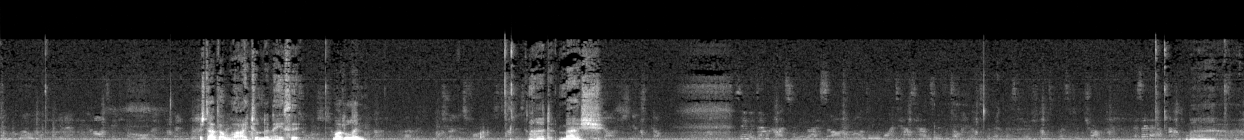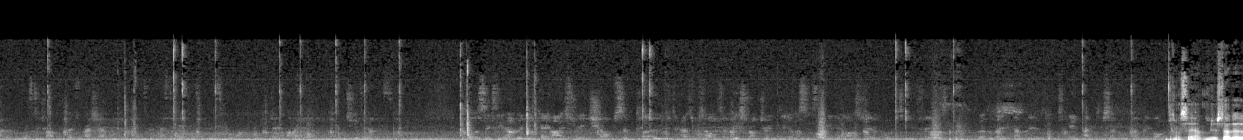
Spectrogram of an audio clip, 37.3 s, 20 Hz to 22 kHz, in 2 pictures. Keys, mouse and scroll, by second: 0.0 scroll down 6, 2.7 click, 2.7 middle click, 2.7 scroll down 1, 2.9 middle click, 3.7 middle click, 4.7 click, 6.9-12.6 drag, 17.2-19.1 drag, 19.1-20.3 middle drag, 20.3 s, 21.2 click, 22.6 middle click, 23.5 middle click, 25.3 middle click, 25.3-26.3 typing, 28.2 click, 32.0 click, 34.6 middle click, 35.0-35.4 scroll down 4, 37.0 scroll up 4.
